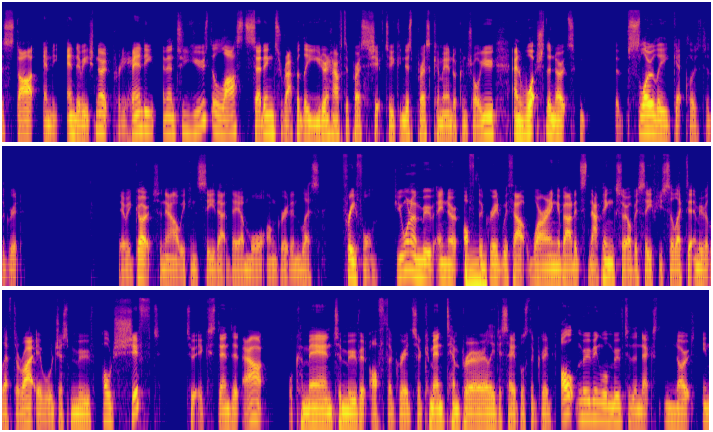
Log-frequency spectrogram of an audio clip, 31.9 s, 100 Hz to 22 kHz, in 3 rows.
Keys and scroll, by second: 2.2 super+a, 10.9 super+u, 13.3 super+z, 19.8 shift+Right, 20.6 Right, 22.6 alt+Left, 23.1 shift+Right, 25.7 shift+super+Right, 29.7 alt+super+Right, 30.3 alt+Right, 31.2 alt+Right, 31.7 alt+Left.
